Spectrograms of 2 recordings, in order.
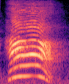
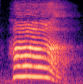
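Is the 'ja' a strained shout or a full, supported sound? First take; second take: strained shout; supported. First: It is a strained shout from the throat. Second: It is a loud, clear, supported sound. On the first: The speaker calls it wrong. "cualquiera de nosotros diría, ¡ja! Gritaría" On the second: The speaker calls it right. "Suena más fuerte, más nítida y no me lastimo"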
